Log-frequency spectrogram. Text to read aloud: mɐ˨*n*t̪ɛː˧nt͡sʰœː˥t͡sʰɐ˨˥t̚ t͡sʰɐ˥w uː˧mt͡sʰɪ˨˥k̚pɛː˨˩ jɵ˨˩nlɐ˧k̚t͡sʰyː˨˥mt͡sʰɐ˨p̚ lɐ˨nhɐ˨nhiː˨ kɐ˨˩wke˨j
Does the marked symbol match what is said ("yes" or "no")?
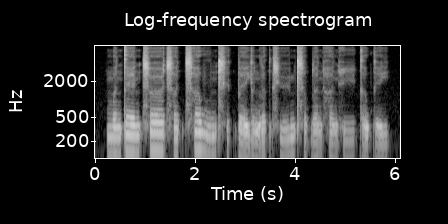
yes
